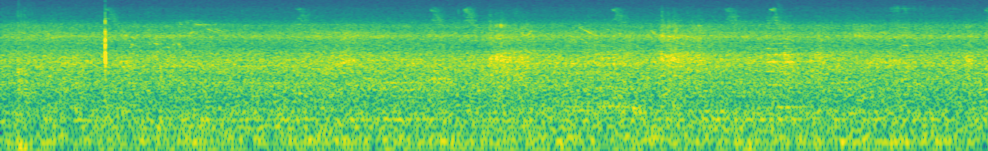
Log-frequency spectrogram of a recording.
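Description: Steady city ambience heard from high up: a constant low rumble of distant traffic, with faint high chirps scattered through and one sharp click about a second in.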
